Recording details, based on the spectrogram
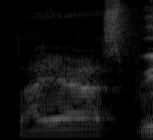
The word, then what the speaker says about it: Diaspora: No, it's called Diaspora. – Diaspora. – Yeah, that's how you say it.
